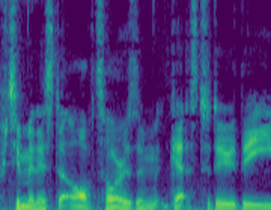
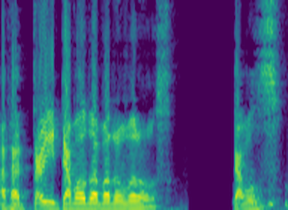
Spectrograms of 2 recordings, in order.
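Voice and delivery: put-on hyper host voice, higher and louder; 5 semitones higher, 7 dB louder than usual. Joining the impression of Monty: hyper Monty impression. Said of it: "he just gets more and more hyper".

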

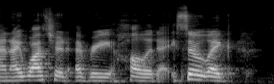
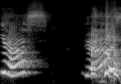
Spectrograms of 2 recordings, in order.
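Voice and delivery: put-on very high, loud little old lady voice; 5 dB louder than usual. Telling how two people joking in the yard heard the neighbor's visiting mom, Karen's little old lady voice. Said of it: "this little old lady be like".

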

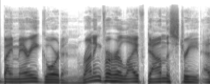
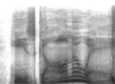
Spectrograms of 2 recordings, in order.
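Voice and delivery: mock mysterious, cryptic, evasive delivery; 5 semitones lower than usual. Retelling how one man looked away and answered, putting on a cryptic tone. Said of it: "very cryptically says".

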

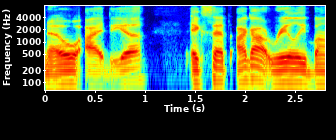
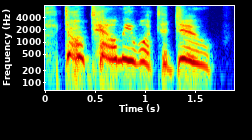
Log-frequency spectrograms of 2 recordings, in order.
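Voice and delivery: put-on scream, very high and shrill; 4 dB louder than usual. Retelling a fighter in the ring turning toward them, imitating someone screaming. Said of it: "and just screams".

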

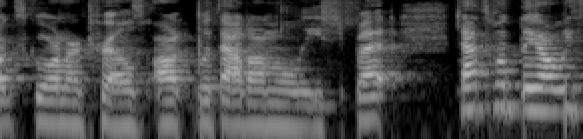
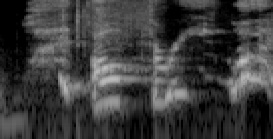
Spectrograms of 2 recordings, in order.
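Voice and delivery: mock, very high, screamed disbelief. Recounting finally getting an answer about the dogs, retelling a scream. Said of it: "So finally I just start screaming".

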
